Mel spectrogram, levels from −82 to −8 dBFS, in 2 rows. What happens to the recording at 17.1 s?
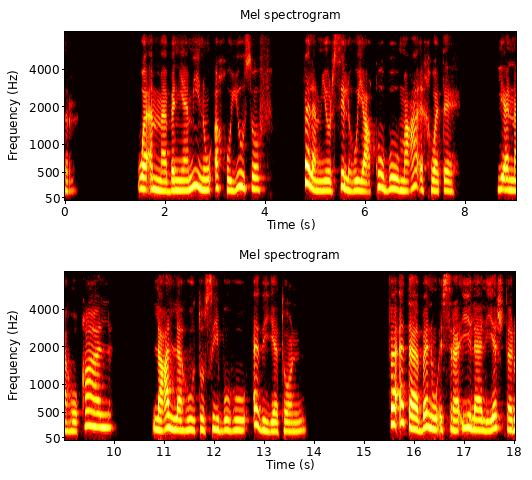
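Nothing goes wrong at 17.1 s; the audio plays through that moment intact, with no dropout, click or distortion.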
